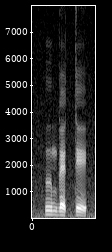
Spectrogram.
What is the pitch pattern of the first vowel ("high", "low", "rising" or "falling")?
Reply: high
